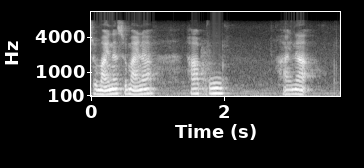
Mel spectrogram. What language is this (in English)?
Manipuri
